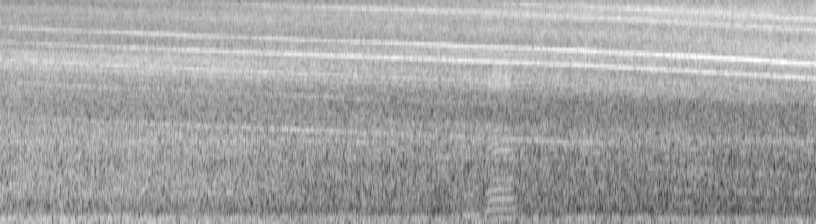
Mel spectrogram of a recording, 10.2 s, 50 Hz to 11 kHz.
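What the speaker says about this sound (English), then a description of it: "We are good to shut down engine number 1." F/A-18 jet engine shutting down in the DCS flight simulator, a loud steady roar with high whining tones slowly falling in pitch as the engine spools down.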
